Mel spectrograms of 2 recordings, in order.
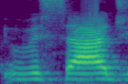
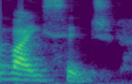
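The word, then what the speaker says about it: visage: पहले है विसाज या वाइसेज, दोनों ठीक है प्रोनाउंसिएशन।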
